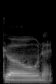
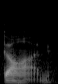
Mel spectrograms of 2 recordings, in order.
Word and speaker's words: Gon: dbx for this too it's pronounced gone not gone moving forward let's see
